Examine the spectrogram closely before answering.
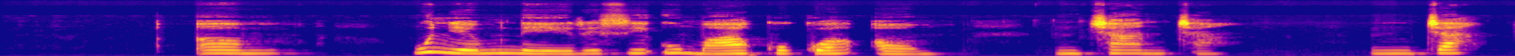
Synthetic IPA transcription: ɔ˦m̩˦ | u˦ɲe˨m̩˦ne˨ɾe˦sɪ˦ʔu˦ma˨a˦kʷʊ˦kʷɔ˦ɔ˨m˨ | n̩˦t͡ʃa˦ | n̩˦t͡ʃa˦

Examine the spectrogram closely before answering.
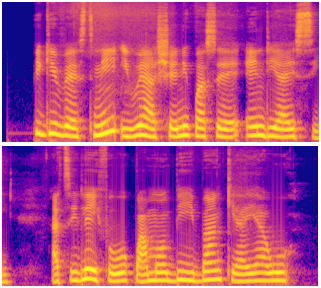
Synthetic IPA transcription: pi˦ɡi˦vɛ˨stnĩ˦ʔi˦˨we˨˦a˦˧˨ʃɛ˧nĩ˦k͡pa˧sɛ˧ɛ˦n˦di˦a˧si˨ | a˨ti˧le˦i˦˨fo˧wo˦k͡pa˨˦mɔ̃˧bi˦i˧ba˦n̩˦ki˦a˧ja˦wo˦

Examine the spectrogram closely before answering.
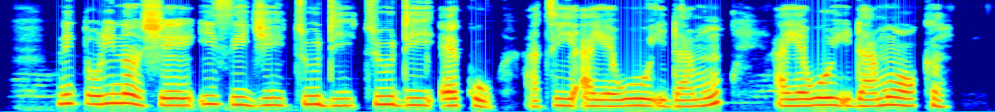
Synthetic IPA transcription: nĩ˦to˧ɾi˦nãː˦˨ʃe˧i˦si˧d͡ʒi˧tu˦di˧tu˦di˧ɛ˧ko˨ | a̰˨ti˧a˨jɛ˨wo˧˦i˨a˨mũ˦ | a˨jɛ˨wo˧i˨da˨mũ˦ɔ˧kʰã˨

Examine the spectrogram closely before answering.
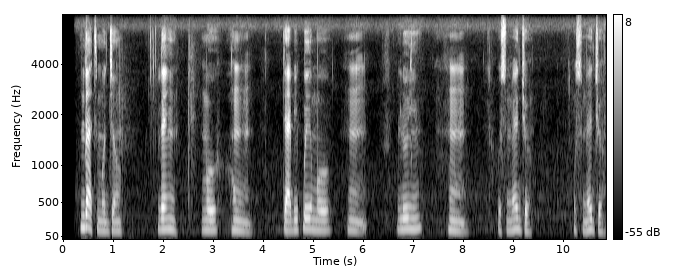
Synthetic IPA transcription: nĩ˦ɡ͡ba˦˨ti˨˦mo˧d͡ʒɔ̃˧ | lɛ˦j̃ĩ˦˨ | mo˧ | hũ˨ | tɛ˧˦a˧˨bi˨˦k͡pe˦mo˧ | hũ˨˧ | lo˦j̃ĩ˦ | hũ˨ | o˨sũ˨mɛ˦d͡ʒɔ˨ | o˨sũ˨mɛ˦d͡ʒɔ˨

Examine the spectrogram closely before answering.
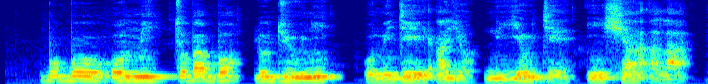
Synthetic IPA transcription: ɡ͡bo˧ɡ͡bo˧o˧mĩ˧to˦ba˦bɔ˦lo˦d͡ʒu˦˧ɲĩ˦ | o˧mĩ˧d͡ʒe˦a˧jɔ˨nĩ˧je˨˦o˦˨d͡ʒɛ˨˦n̩˦ʃa˦a˦˨la˦˨

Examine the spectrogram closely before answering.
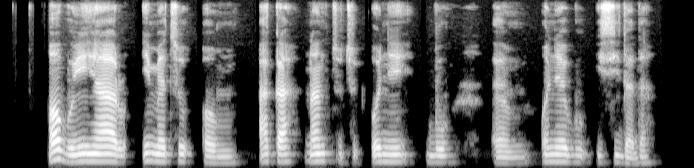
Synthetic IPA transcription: ɔ˦bʊ˨i˦ɦe˦a˦ɾʊ˦ | i˦me˦tʊ˦ɔ˨mʊ˨ | a˦ka˦na˨n̩˦tʊ˨tu˨o˦ɲe˦ | bʊ˦˨ | m˨o˦ɲe˦bʊ˨i˦si˦da˨da˦

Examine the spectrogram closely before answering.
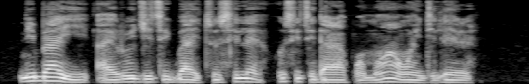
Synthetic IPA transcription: nĩ˦ba˦ji˨˦a̰˨i˨ɾo˧˦d͡ʒi˧ti˧ɡ͡ba˧i˨tʰu˨˦si˨˦lɛ˦˨o˦si˦˨ti˧da˧ɾa˧k͡pɔ̃˨mɔ̃˨˦a˦˨w̃ɔ̃˧ĩ˨d͡ʒi˨le˦˨ɾɛ˨

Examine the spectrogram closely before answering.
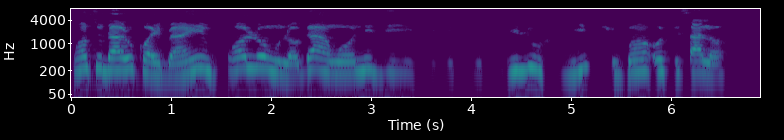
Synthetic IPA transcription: w̃ɔ̃˦tũ˦da˧ɾu˦kɔ˧i˨bɾa˨˦hĩ˦˨m̩˨w̃ɔ̃˦lo˦˨wũ˧lɔ˨ɡa˨˦a˦˨w̃ɔ̃˧nĩ˦di˧˨di˨bi˨ti˨ | i˨˦lu˦˨jiː˨˦ʃu˨ɡ͡bɔ̃˨˦o˦ti˧sa˦lɔ˧

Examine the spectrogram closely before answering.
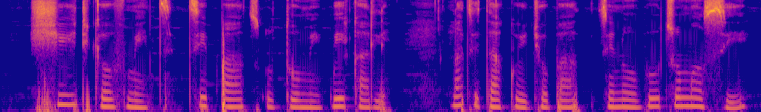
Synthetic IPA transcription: ʃi˦dɡɔ˧vmɛ̃˨tti˦pa˧˦tu˨to˧mĩ˨ɡ͡be˦ka˧le˨ | la˦ti˧ta˧ko˧˨i˨d͡ʒɔ˧ba˧ti˧˦nũ˦o˧bu˦tũ˦mã˦˨si˨˦

